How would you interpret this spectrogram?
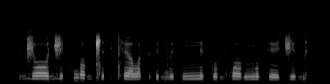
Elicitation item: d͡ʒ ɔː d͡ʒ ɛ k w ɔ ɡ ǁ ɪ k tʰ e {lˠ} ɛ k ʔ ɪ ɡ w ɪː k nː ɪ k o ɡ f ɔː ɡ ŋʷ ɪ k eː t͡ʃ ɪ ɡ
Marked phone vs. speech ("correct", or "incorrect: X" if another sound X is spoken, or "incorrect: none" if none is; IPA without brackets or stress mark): correct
